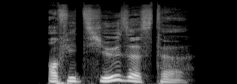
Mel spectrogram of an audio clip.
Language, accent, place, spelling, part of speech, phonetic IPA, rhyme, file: German, Germany, Berlin, offiziöseste, adjective, [ɔfiˈt͡si̯øːzəstə], -øːzəstə, De-offiziöseste.ogg
- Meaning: inflection of offiziös: 1. strong/mixed nominative/accusative feminine singular superlative degree 2. strong nominative/accusative plural superlative degree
